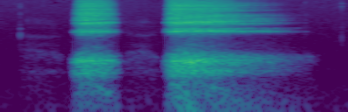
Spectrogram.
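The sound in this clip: Hot, heavy breathing right into a microphone: two breaths, a short one followed by a longer, drawn-out exhale that fades slowly, with nothing else heard.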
